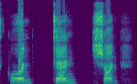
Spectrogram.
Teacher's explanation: Contention. Ten being the stressed syllable here. So starting with con, which has a schwa sound, a weak and stressed o vowel sound.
